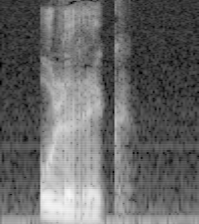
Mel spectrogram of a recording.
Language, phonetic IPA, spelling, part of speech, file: Polish, [ˈulrɨk], Ulryk, proper noun, Pl-Ulryk.ogg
